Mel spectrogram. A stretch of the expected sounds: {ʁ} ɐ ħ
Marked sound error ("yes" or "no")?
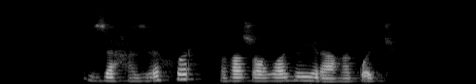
yes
